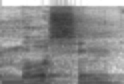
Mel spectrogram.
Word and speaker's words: Mosin: isn't really feasible as mosin or mohsen is a russian name and nagant or nagong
